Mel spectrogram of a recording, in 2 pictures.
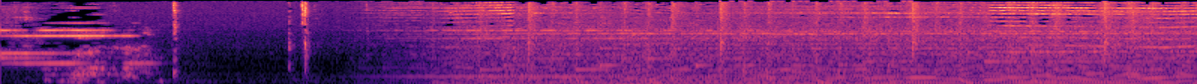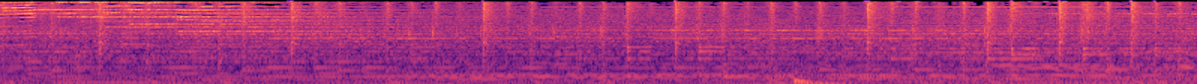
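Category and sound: signal or alarm, parliamentary voting bell ringing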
